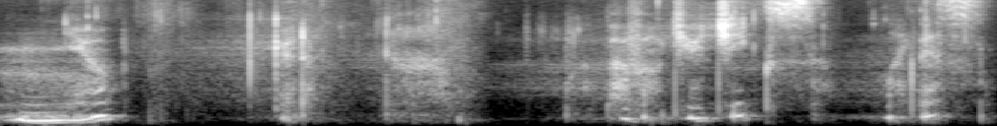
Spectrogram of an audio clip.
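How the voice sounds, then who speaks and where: A woman performing a soft-spoken ASMR roleplay as a caring vampire doctor, whispering breathily in a gentle, reassuring manner. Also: mid-range voice, lively intonation. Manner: gentle, reassuring, slow and deliberate.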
